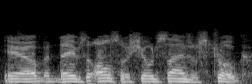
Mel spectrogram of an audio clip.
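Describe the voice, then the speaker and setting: An actor playing an older small-town lawman, gravelly and probing, dogged but concerned, in 1970s radio drama style. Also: mid-range voice, a little slow. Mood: worried, grim. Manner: expressive, probing questioning. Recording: muffled lo-fi vintage radio broadcast.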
